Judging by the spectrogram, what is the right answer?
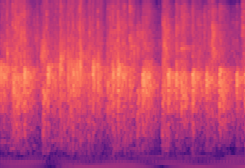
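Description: A church congregation claps and cheers to acclaim the Lord during a French-language sermon. Dense, continuous applause fills the room and stays loud and steady throughout.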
